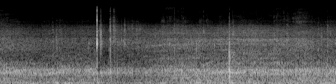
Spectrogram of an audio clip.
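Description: Hockey sticks clack against a puck and the ice.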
